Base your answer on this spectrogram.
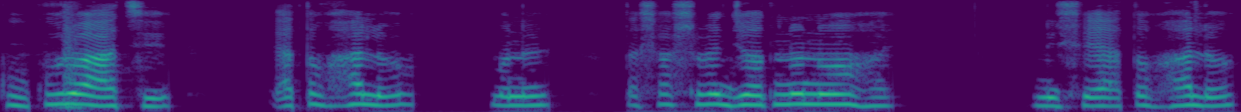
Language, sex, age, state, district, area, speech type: Bengali, female, 30-45, West Bengal, Dakshin Dinajpur, urban, spontaneous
